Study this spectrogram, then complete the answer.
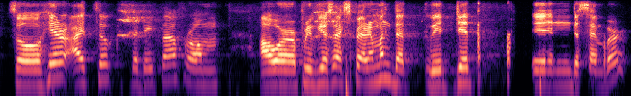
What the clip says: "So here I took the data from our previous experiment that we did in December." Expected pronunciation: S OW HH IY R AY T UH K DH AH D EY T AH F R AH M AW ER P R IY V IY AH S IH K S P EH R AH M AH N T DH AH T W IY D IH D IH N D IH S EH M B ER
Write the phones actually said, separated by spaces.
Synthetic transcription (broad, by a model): S OW HH IY R AY T UH K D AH D EY T AH F R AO M AW ER P R IY V IY AH S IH K S P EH R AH M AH N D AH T W IY D IH D IH N D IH S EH M B ER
